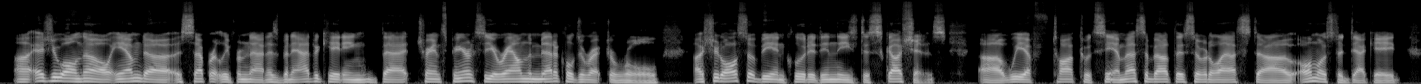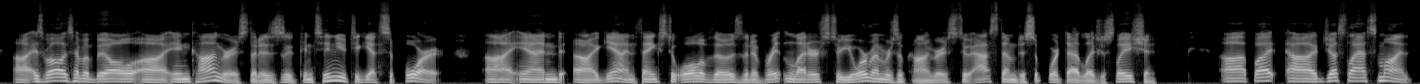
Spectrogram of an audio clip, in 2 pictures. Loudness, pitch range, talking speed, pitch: -21 LUFS, 110-130 Hz, 190 wpm, 115 Hz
